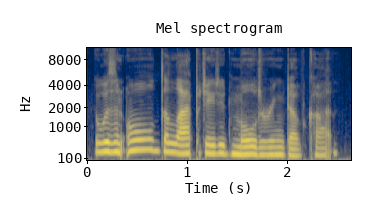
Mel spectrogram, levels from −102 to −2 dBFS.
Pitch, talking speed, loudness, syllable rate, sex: 200 Hz, 160 wpm, -16 LUFS, 6.5 syllables/s, female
